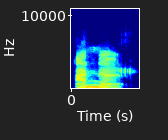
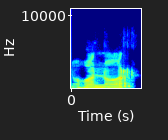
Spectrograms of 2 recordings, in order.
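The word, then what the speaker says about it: honour: like sound like ya Jadi kata H itu dibacanya bukan honor tapi hanya itu tidak dibaca ya jadiengucapannya Di lebih vokal ya aner dibandingkan her Bukan haner tapi bukan haner bukan honor juga tapi her jadi h-nya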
